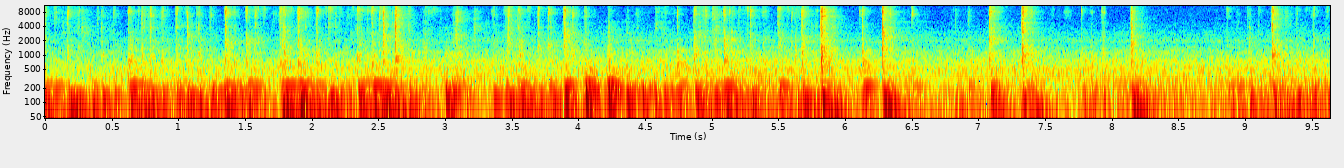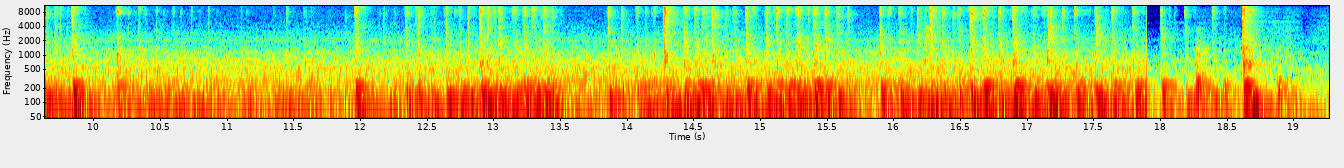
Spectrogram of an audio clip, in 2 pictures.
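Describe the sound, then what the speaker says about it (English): Typing on the keyboard of a Lenovo ThinkPad L15 Gen 4 laptop: a continuous run of quick, close, soft clicky keystrokes in an uneven rhythm, with occasional heavier taps like the space bar. "So let's do our little typing test."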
